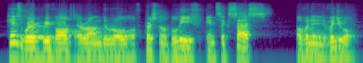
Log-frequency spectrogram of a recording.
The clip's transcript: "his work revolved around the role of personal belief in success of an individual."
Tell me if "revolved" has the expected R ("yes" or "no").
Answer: yes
